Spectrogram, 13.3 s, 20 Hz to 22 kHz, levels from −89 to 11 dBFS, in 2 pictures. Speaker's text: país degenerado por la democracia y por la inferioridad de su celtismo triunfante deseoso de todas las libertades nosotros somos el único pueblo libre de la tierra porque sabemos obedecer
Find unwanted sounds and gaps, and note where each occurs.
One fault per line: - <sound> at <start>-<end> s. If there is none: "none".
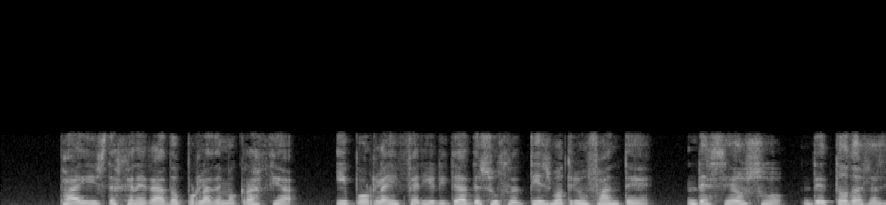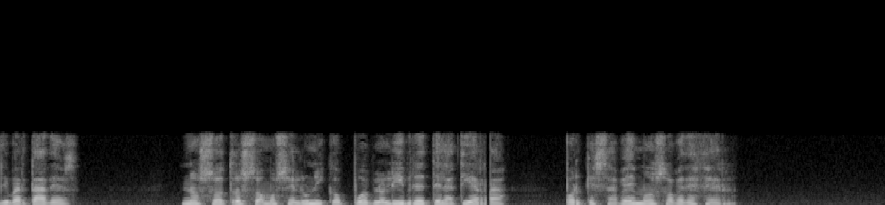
- dropout at 10.3-10.3 s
